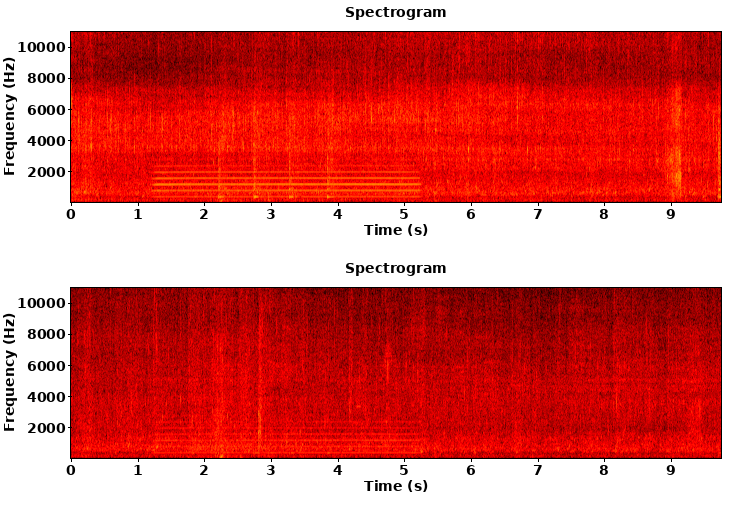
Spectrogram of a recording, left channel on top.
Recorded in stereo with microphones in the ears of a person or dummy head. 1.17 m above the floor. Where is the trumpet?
50° left (ahead or behind).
